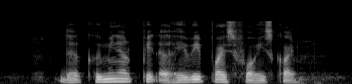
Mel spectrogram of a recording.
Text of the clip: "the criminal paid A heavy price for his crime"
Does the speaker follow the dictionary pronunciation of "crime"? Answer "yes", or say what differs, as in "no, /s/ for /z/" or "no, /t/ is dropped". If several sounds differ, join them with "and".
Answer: no, /ɹ/ is dropped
